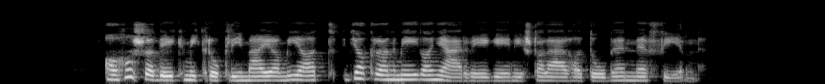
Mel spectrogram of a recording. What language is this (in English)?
Hungarian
